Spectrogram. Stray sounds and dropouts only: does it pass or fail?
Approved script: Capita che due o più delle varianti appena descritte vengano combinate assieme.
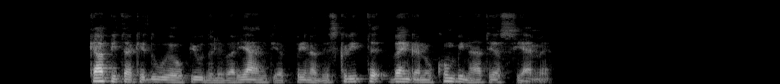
pass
